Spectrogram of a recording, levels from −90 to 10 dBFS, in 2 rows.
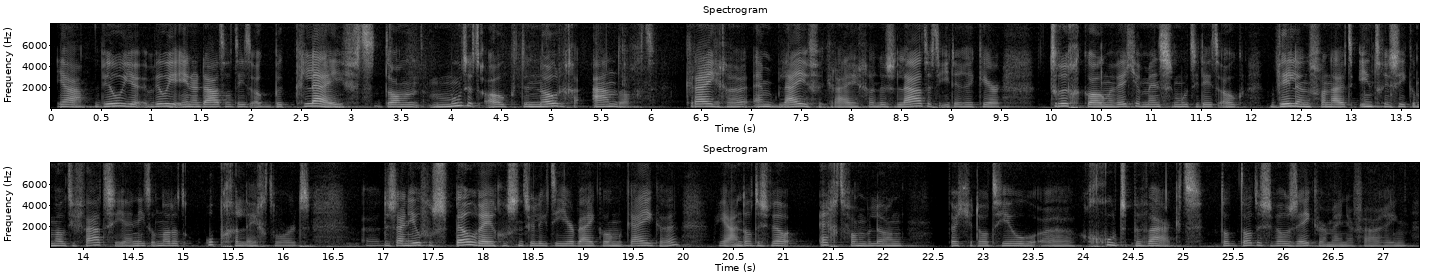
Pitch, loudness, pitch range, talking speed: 195 Hz, -32 LUFS, 185-210 Hz, 165 wpm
